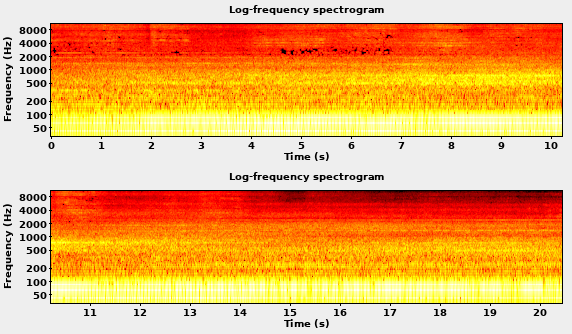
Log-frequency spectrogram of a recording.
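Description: MBTA commuter rail train rolling past at a grade crossing, its locomotive going by about ten seconds in, with a steady rumble and high wheel squeal. The high hiss and squeal die away from about fourteen seconds in as the train leaves, while a low rumble goes on.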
